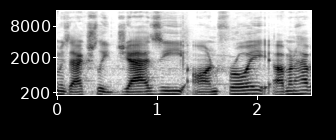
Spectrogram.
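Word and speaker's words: Jahseh: jazzy or Jack yeah I guess I'm pretty sure it's pronounced jazzy it's actually jazzy Dwayne on Froy and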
